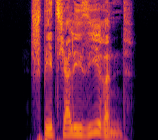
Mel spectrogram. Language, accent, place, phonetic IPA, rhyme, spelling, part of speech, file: German, Germany, Berlin, [ˌʃpet͡si̯aliˈziːʁənt], -iːʁənt, spezialisierend, verb, De-spezialisierend.ogg
- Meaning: present participle of spezialisieren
